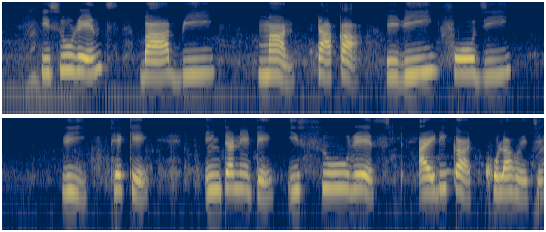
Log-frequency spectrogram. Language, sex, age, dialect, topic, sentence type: Bengali, female, <18, Standard Colloquial, banking, statement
